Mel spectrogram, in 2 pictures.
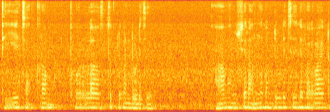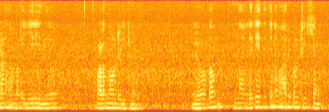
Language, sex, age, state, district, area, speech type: Malayalam, male, 45-60, Kerala, Palakkad, urban, spontaneous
